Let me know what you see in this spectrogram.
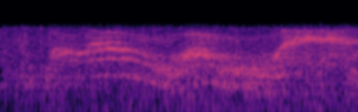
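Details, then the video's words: Domestic cats mating as a group at Geraki, Crete; a drawn-out wavering caterwaul rises and falls in long howling arcs, swelling to a higher wail near the end, over a steady hiss of background noise. "cats partouza"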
